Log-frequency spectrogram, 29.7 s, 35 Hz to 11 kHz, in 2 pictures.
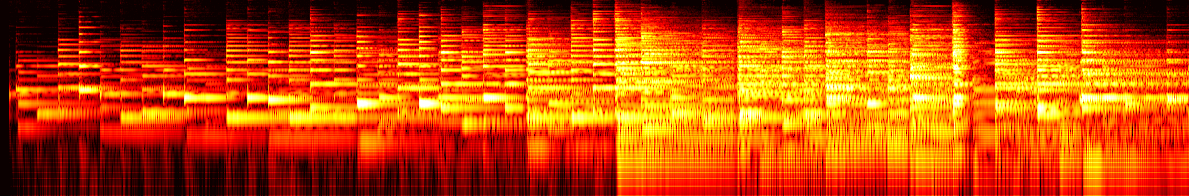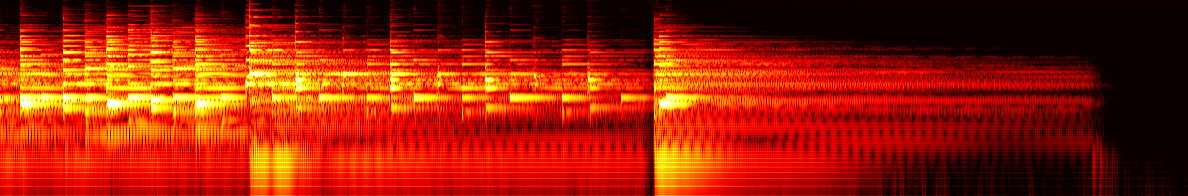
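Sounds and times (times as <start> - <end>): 
piano in a small auditorium: 0.0 - 28.8.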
